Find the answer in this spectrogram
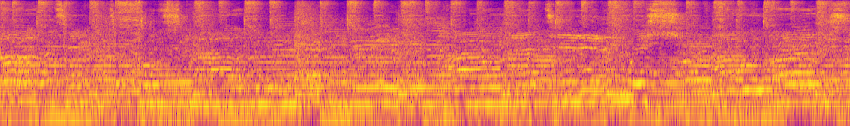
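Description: Live rock band playing: a lead vocal over electric guitar, bass guitar and drums, with a steady cymbal beat and sustained bass notes.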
